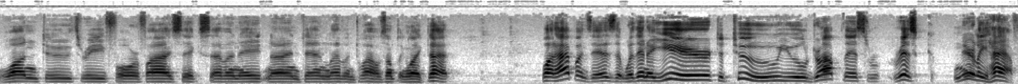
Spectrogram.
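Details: Woman using an electrolarynx, a battery-powered device held against the throat, after laryngectomy followed by radiation and chemotherapy; electrolarynx speech after laryngectomy.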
